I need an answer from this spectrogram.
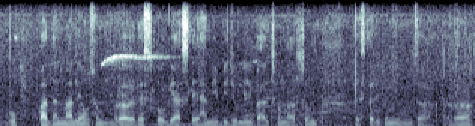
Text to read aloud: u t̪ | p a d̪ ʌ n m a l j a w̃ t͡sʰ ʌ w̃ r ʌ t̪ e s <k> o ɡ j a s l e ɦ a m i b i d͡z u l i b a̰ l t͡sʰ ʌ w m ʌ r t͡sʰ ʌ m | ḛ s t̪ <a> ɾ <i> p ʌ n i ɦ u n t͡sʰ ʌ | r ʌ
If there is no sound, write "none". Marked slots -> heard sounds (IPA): k, ʌ, i

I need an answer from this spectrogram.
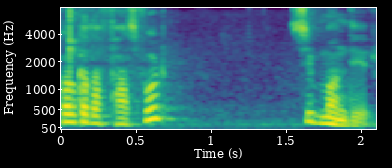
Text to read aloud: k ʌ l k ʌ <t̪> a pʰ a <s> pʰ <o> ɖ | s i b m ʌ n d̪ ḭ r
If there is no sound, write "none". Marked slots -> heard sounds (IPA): t̪, s, u

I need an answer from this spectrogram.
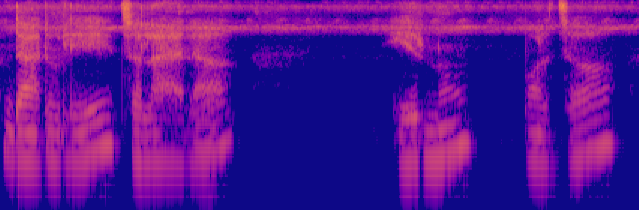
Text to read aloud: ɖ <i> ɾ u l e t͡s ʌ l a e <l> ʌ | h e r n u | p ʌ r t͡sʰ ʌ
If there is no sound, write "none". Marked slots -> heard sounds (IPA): a, ɾ

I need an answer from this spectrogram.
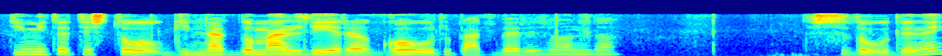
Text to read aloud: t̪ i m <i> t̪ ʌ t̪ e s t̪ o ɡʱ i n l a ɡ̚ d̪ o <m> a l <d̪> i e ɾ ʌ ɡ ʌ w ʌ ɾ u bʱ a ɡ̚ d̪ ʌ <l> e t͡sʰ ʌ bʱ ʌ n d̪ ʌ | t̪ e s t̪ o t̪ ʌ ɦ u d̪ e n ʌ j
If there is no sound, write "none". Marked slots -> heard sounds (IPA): i, m, d̪, ɾ

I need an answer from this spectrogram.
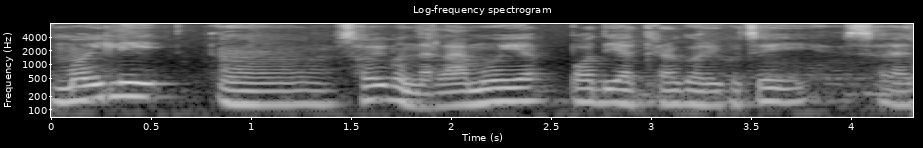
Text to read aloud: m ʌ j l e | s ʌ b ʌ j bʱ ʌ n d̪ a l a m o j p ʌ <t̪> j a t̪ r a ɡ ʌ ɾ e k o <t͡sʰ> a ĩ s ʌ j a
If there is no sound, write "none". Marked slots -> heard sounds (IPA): d̪, t͡s

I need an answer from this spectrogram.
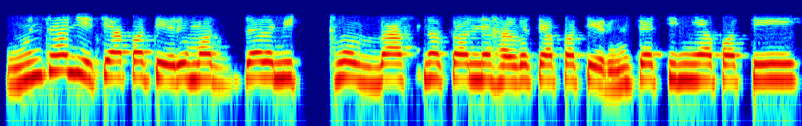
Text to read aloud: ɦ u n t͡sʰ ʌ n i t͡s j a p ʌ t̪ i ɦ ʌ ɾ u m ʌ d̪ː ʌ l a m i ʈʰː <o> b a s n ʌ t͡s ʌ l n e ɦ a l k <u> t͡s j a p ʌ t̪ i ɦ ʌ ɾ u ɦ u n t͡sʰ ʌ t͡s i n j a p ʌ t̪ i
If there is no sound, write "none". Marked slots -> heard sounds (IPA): o, o

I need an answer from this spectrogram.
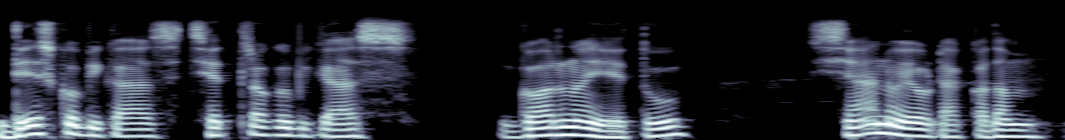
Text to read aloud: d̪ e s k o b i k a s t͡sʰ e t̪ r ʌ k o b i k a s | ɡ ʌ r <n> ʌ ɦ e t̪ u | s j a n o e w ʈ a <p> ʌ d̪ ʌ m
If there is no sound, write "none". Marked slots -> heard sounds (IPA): n, k

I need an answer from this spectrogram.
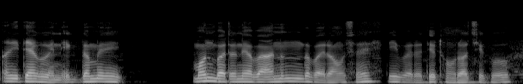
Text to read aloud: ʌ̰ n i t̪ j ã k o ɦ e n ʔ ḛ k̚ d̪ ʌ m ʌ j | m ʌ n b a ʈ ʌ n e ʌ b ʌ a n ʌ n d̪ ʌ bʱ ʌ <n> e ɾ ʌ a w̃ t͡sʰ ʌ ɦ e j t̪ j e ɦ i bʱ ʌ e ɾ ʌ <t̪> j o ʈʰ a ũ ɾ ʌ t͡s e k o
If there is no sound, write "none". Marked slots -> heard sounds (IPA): none, t̪

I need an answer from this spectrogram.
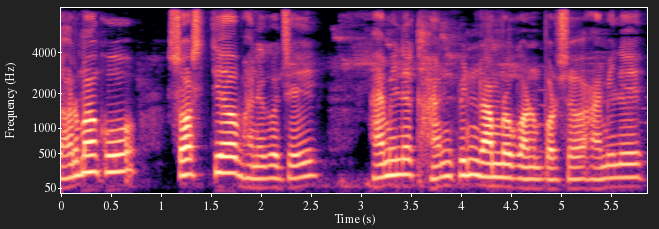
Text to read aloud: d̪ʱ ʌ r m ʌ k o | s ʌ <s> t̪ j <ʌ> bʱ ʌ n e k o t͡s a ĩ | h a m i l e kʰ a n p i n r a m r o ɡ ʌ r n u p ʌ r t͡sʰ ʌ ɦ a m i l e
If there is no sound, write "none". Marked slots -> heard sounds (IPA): s, ʌ

